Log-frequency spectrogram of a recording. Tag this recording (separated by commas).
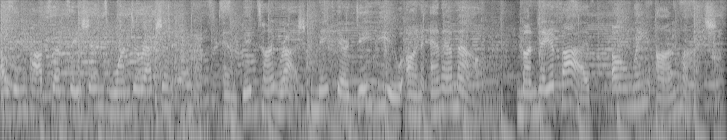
Music, Speech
